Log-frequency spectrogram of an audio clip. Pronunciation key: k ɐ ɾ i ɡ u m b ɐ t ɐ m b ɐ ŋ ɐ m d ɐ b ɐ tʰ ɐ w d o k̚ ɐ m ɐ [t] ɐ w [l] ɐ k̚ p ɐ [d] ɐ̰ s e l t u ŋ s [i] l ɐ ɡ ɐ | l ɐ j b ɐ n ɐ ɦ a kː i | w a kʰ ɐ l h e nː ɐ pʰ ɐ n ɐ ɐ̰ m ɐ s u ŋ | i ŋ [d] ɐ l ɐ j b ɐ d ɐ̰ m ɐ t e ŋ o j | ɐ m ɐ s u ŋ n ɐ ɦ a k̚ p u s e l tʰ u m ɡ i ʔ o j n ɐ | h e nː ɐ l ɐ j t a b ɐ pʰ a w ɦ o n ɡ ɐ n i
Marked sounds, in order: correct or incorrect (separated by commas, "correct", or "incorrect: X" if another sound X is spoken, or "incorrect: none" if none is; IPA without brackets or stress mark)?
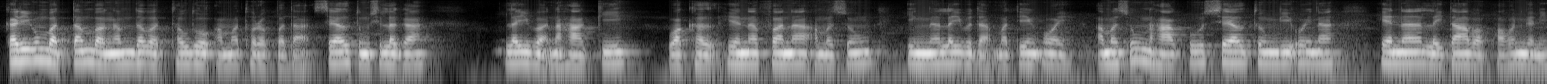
incorrect: tʰ, incorrect: ɾ, correct, correct, incorrect: n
